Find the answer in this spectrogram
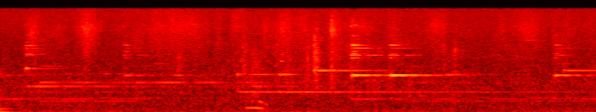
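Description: Wind chimes ringing: a few clear tones at different pitches struck one after another, each ringing on and overlapping the next. A brief low "mm" murmur comes about halfway through.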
